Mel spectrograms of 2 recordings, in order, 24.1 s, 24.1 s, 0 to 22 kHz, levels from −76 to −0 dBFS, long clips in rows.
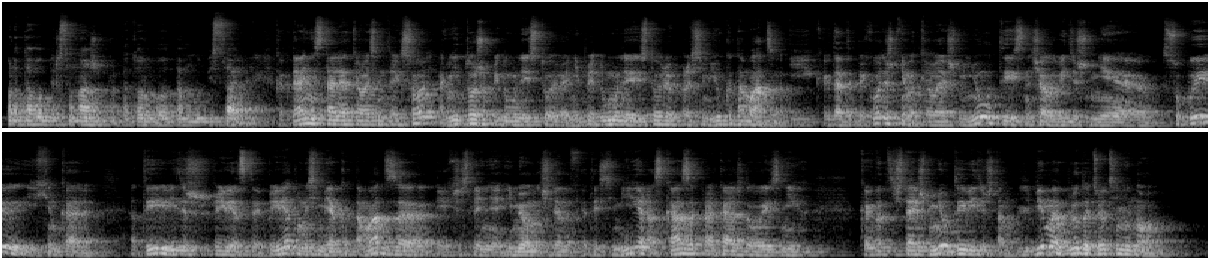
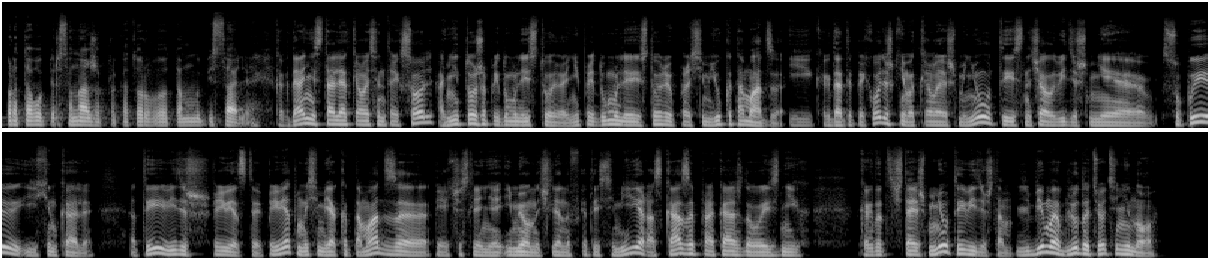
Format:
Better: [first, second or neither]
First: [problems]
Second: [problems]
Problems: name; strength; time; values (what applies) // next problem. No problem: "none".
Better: second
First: room echo; slight; dies away in 0.6 s // off-mic speech; far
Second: none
